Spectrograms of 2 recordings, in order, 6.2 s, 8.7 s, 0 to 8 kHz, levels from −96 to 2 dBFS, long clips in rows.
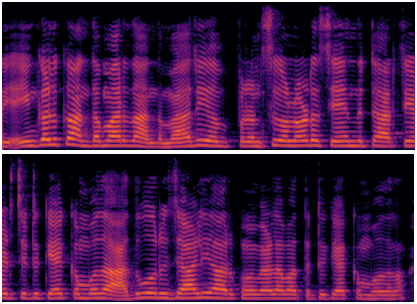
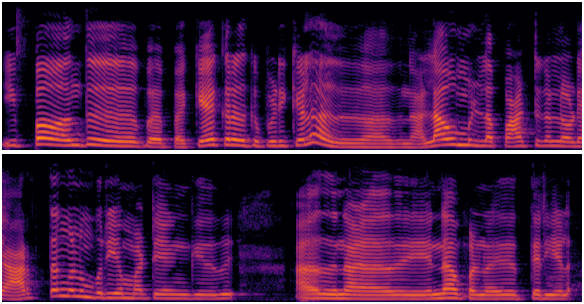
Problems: none marked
